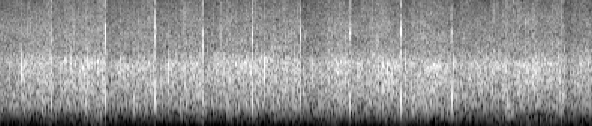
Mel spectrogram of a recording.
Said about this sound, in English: I am grateful for all the children who attended VBS and led us in worship this morning. Again, let's give them a round of applause.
